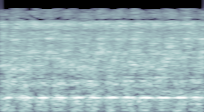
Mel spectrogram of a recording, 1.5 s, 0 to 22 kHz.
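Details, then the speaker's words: 2003 VW B5 TDI diesel stalled after a deep puddle; starter whir with airy hissing and no firing, engine spinning freely with glow plugs out to push out ingested water: hydrolocked engine. "so I took the glow plugs out and I gave it a bit of a crank and I already saw some water coming out so I'm gonna crank it a little bit more"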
